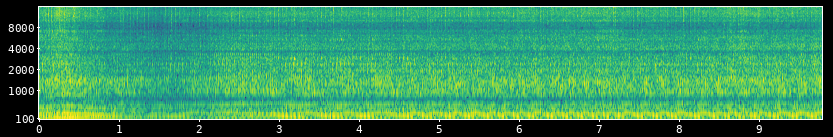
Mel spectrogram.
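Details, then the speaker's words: Craftsman 22-inch push mower, Briggs & Stratton 6.0 float-bowl engine, after carburetor cleaned three times and previously syringe-fed fuel: brief rev then steady even putter, no misfires or surging, little smoke; running well. "the end she's a runner that motor sounds pretty good too"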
